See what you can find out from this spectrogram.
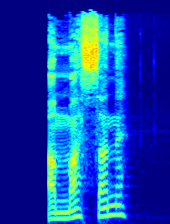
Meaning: maternal grandmother, as well as any of her sisters (maternal great-aunts)
- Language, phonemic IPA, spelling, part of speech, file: Navajo, /ʔɑ̀mɑ́ sɑ́nɪ́/, amá sání, noun, Nv-amá sání.ogg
